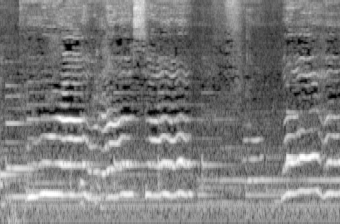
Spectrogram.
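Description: A woman and a girl singing a slow worship song together, in long held notes. A new phrase comes in louder near the end.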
